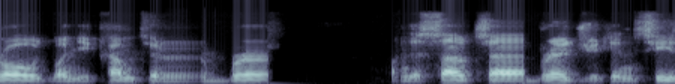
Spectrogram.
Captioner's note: mutters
